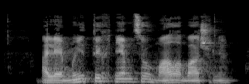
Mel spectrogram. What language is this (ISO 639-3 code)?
bel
